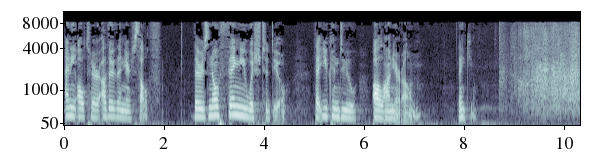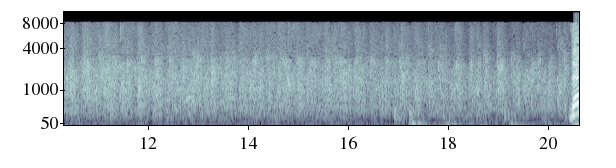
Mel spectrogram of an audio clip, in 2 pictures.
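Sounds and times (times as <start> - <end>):
speech: 0.0 - 2.0, 2.6 - 7.2, 7.9 - 8.8, 20.4 - 20.6
audience applause at a live reading event: 8.7 - 20.6.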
